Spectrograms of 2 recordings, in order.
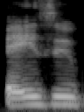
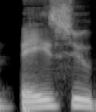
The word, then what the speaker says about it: Besu: with like the full tool set of ConsenSys, we also have the Besu client.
